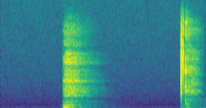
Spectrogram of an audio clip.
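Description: One short breath out, like a sigh into a close microphone, about half a second in; otherwise near silence.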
